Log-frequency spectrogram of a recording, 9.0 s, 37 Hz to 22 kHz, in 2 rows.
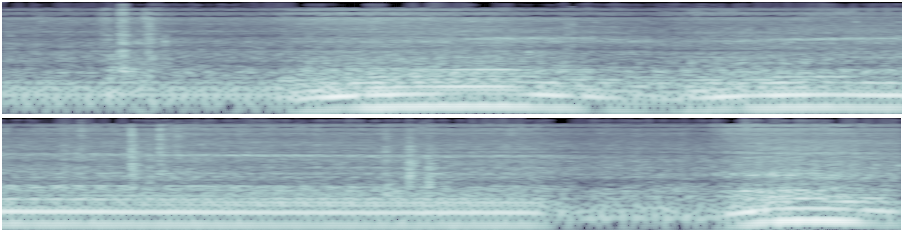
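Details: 3rd-gen Dodge Cummins diesel, first drive in about three years: even diesel clatter, revs climb and drop back cleanly with no miss or knock; healthy idle.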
